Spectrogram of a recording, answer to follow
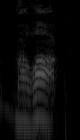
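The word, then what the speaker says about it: malak (מלאך): If you look at the Hebrew for angel, the word is pronounced malak, malak, and it means messenger.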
